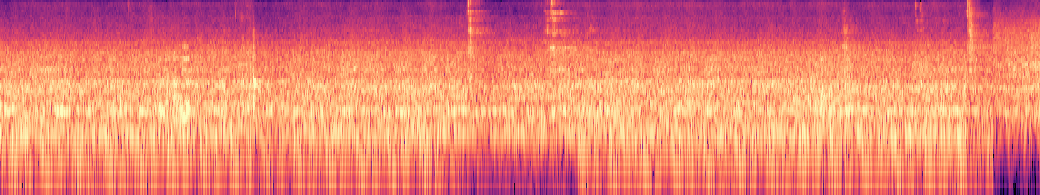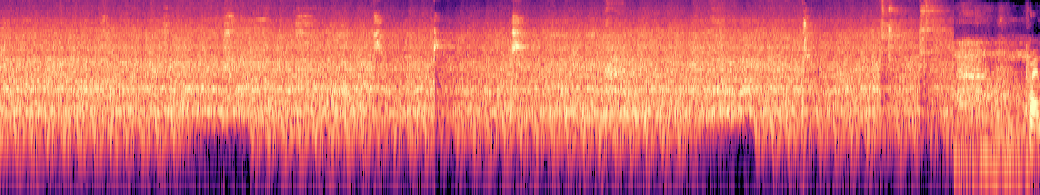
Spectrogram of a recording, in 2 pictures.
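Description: Gym ambience: indistinct voices and faint music over a steady hum, with occasional sharp metallic clinks.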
